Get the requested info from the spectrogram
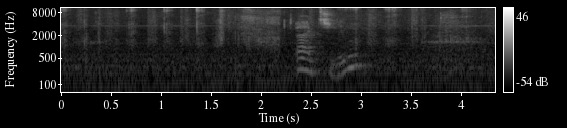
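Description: Small scissors cutting through a leatherette (faux-leather) sheet: a run of quiet, irregular snips and rasps. A brief voice sound comes in about two and a half seconds in.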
